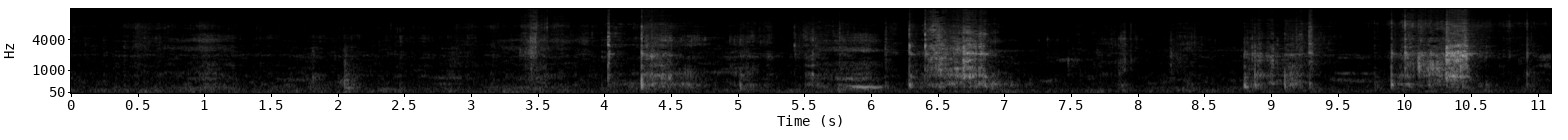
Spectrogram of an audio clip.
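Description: A long metal spoon stirring a thick gravy in a metal cooking pot, scraping and clinking against the pot's sides and bottom in an irregular run of strokes, loudest about six and ten seconds in.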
